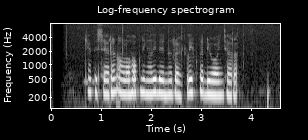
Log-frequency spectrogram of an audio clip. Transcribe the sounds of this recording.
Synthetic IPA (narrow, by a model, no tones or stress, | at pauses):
kɛt̪iʃɛɾanɔlɔɦɔk̚niŋalidanirɛklifkɨrdiwawaɲt͡ʃaɾa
